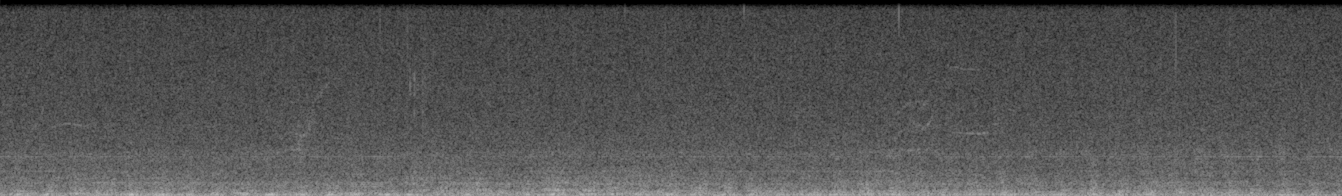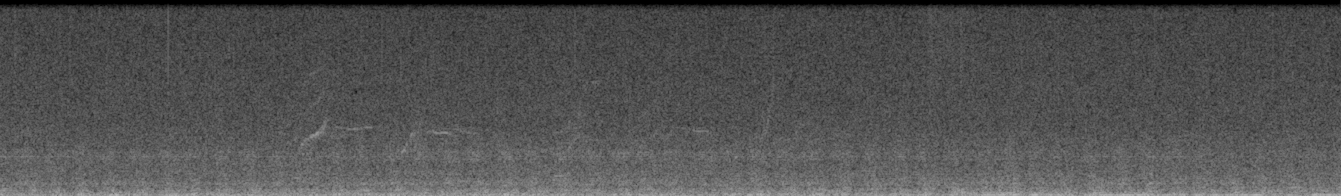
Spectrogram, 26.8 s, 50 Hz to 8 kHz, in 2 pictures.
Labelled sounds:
16.3	16.8	killer whale, 2.0 to 5.0 kHz
17.3	18.0	killer whale, 1.5 to 3.5 kHz

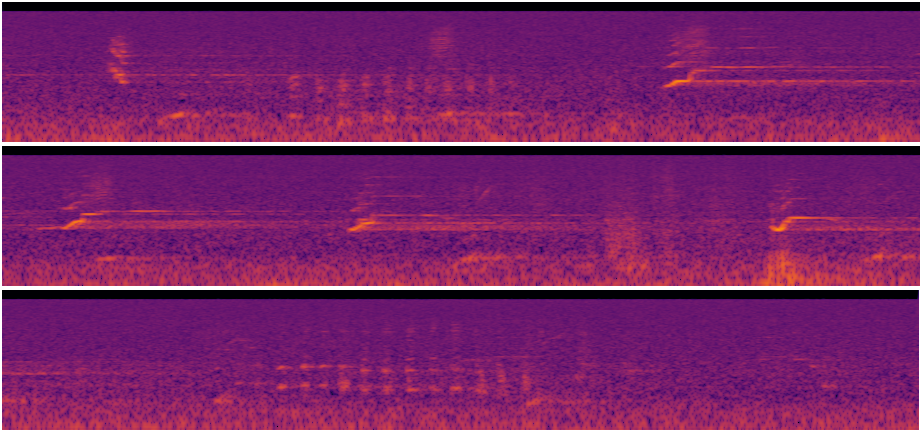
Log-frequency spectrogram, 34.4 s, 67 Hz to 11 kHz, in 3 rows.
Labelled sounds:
1.3	1.6	humpback whale, 0.80 to 2.4 kHz
8.2	9.5	humpback whale, 0.80 to 4.2 kHz
12.2	13.5	humpback whale, 0.80 to 1.5 kHz
15.9	16.5	humpback whale, 0.80 to 1.8 kHz
21.3	21.9	humpback whale, 0.80 to 0.90 kHz
25.8	26.1	humpback whale, 1.7 to 2.0 kHz

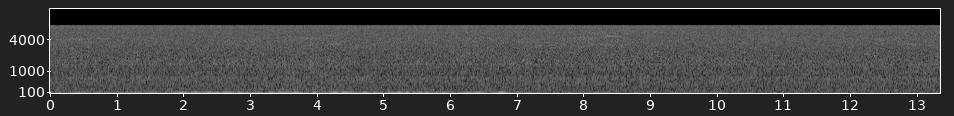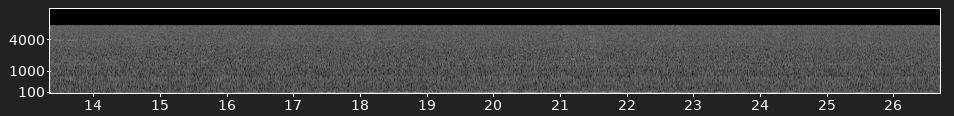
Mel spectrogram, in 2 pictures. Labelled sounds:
3.6	4.0	Pacific white-sided dolphin, 4.2 to 4.5 kHz
8.3	8.6	Pacific white-sided dolphin, 4.6 to 4.9 kHz

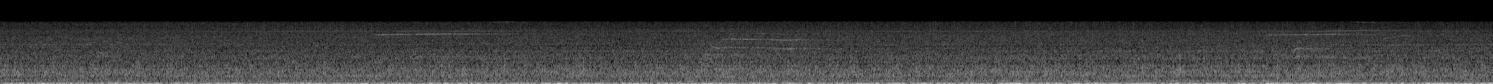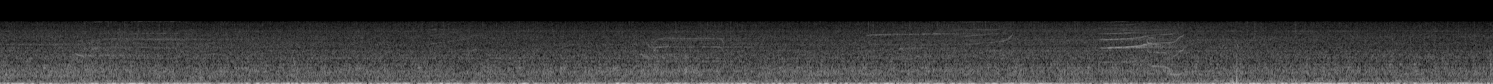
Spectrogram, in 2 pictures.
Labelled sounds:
7.0	8.1	killer whale, 1.0 to 3.3 kHz
15.6	16.7	killer whale, 0.83 to 4.3 kHz
21.3	22.2	killer whale, 1.2 to 3.5 kHz
25.8	26.8	killer whale, 0.85 to 7.7 kHz

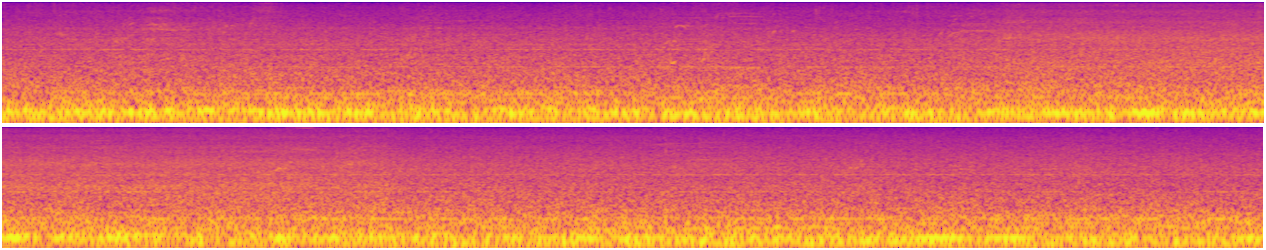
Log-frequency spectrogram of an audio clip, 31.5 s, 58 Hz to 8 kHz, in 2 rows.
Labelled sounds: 9.0	9.5	killer whale, 3.3 to 5.2 kHz

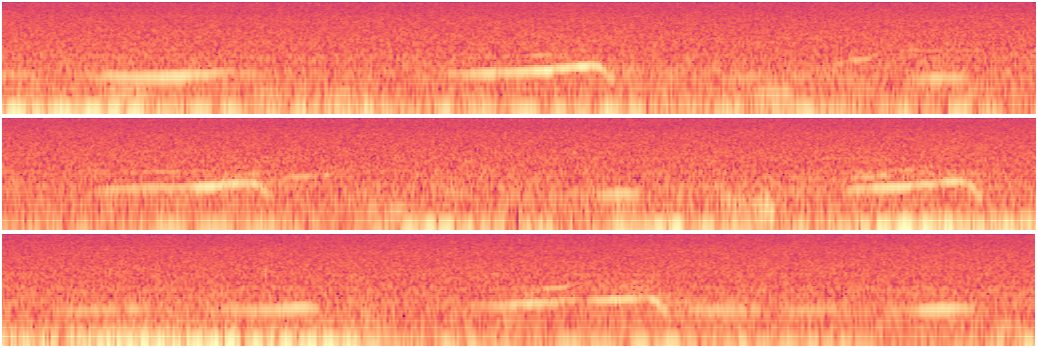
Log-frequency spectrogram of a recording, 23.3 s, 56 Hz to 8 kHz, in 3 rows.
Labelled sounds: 6.7	7.0	humpback whale, 0.90 to 1.1 kHz
20.2	20.4	humpback whale, 0.90 to 1.0 kHz

